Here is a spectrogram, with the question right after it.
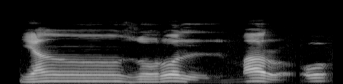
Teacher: ضا کو بھی موٹا پڑھیں گے، را کے اوپر پیش ہے اس کو بھی موٹا پڑھیں گے، اور را ساکن سے پہلے زبر ہے اس کو بھی پور پڑھا جائے گا.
